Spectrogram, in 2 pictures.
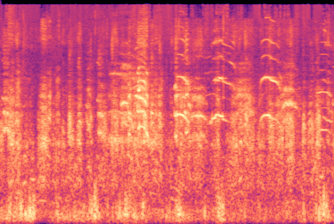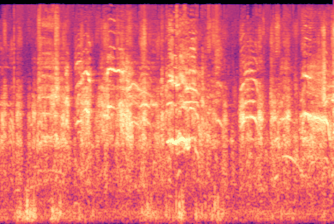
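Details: Many gulls quarrelling on the River Dnipro, Kyiv, Ukraine, winter: overlapping squawks and arched mewing cries, with repeated low thuds and a louder burst of calling around the middle.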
